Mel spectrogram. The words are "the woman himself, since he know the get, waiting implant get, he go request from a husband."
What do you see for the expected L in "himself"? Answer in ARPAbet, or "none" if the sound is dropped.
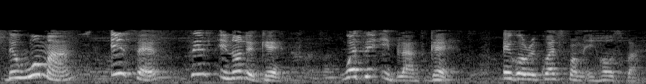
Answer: none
